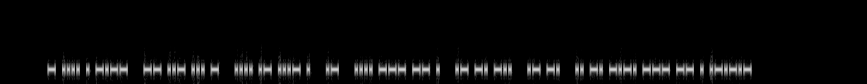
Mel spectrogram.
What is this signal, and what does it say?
Morse code, heard as a keyed tone, about 50 wpm, 700 Hz. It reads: THEY MUST HAVE A HOME AND AN INCOME.
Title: Sentences from Top 1000 Words - Review Part 5 - 50wpm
